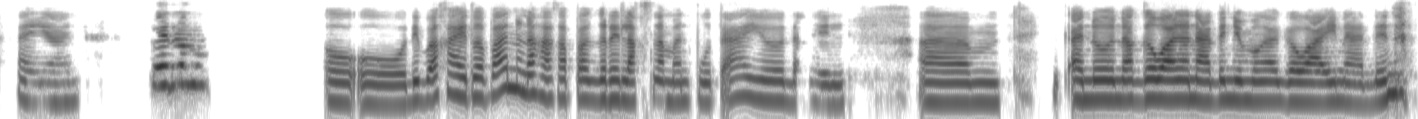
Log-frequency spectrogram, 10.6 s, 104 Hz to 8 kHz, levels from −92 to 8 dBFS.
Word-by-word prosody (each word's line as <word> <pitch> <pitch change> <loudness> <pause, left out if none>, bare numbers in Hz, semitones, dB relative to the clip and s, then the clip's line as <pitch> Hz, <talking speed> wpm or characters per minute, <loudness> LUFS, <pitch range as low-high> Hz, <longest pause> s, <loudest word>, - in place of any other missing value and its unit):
Ayan. 195 -1 -8 0.6
Pero 360 +1 +5 1.1
oo. 185 -2 -3
'Di 210 - +1
ba 215 0 +2
kahit 250 -3 +2
papano 270 +8 +2
nakakapag-relax 220 -4 0
naman 205 -1 -3
po 200 -1 -8
tayo 225 -3 -3
dahil, 185 -2 -9 0.5
um, 195 0 -1 0.5
ano 215 0 +2
nagawa 220 +1 +5
na - - +3
natin 215 +1 -1
yung 210 - -1
mga 205 0 0
gawain 200 0 +2
natin. 195 +6 -1
205 Hz, 120 wpm, -25 LUFS, 195-220 Hz, 1.1 s, Pero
